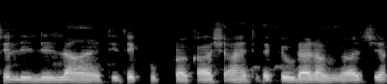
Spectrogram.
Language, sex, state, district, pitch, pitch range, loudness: Marathi, male, Maharashtra, Nagpur, 110 Hz, 105-110 Hz, -19 LUFS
